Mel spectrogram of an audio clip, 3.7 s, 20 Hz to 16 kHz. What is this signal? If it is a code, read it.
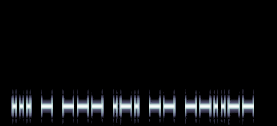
Morse code, heard as a keyed tone, about 25 wpm, 600 Hz. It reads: STORM,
